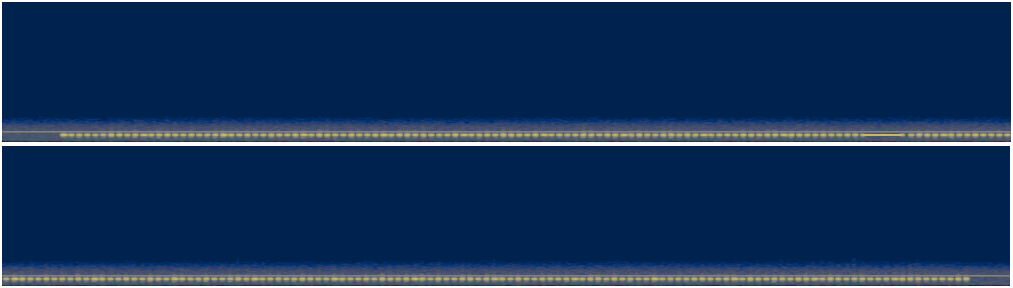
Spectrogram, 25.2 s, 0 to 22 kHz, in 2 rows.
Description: Radio time signal (RWM, Moscow), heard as ten pulses a second, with a steady whistle near 1700 Hz.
